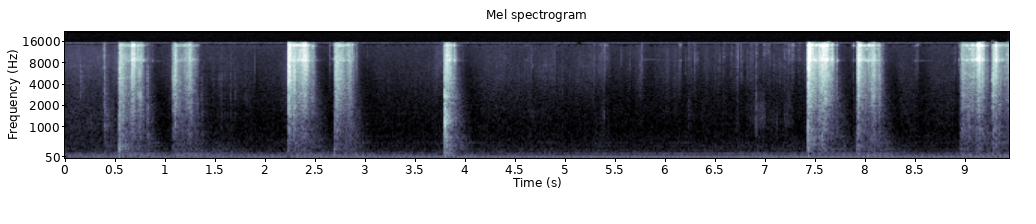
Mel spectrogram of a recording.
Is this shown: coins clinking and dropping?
yes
